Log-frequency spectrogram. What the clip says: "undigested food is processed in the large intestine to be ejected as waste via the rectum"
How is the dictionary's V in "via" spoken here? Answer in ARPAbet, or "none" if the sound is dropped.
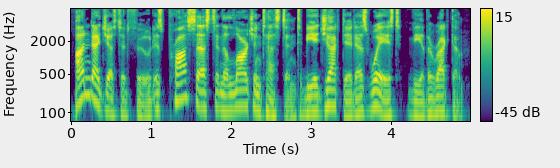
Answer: V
